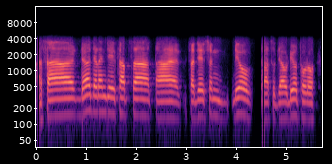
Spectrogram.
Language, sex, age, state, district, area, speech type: Sindhi, male, 18-30, Gujarat, Kutch, rural, conversation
